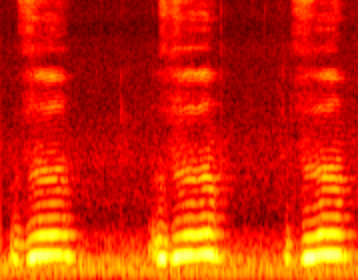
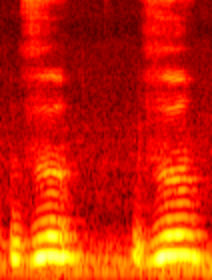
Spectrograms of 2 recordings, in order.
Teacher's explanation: আপনার জিভের যে সামনের অংশ আছে এটা ভাইব্রেট হবে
